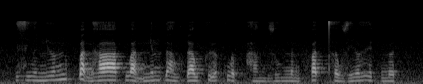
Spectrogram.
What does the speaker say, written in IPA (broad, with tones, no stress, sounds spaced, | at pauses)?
z i̤˨˩ ə̯ ɲ ɨ˨˦ ə̯ ŋ ɨ˦˥ p̚ ɓ a̰˧˨ n ɣ aː˧ k w a̰˧˨ n ɲ ə˧ n ɗ a̤˨˩ w ɗ a˨˦ w k ɨ̰˧˥ ə̯ k w ə˨˩ p̚ h a̤˨˩ ŋ z ṳ˨˩ ŋ ə˧˩ n f a˦˥ t̚ t̪ʰ ə˧˩ w z i˨˦ ə̯ ɣ e˨˩ k̚ ŋ ə˨˩ t̚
